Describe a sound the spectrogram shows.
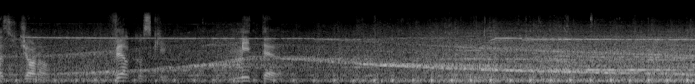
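A crowd roars and cheers steadily in a large echoing hall.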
